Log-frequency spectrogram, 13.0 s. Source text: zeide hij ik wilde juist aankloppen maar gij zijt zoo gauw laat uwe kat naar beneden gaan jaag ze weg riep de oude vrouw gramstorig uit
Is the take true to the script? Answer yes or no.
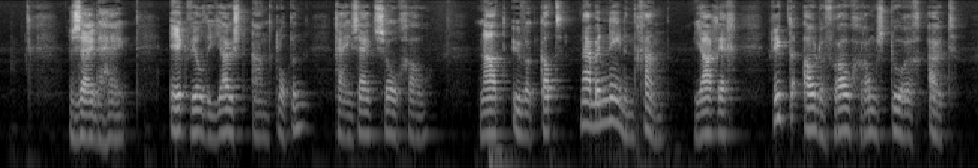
no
